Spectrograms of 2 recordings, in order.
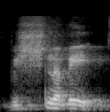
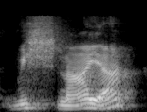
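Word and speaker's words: Viṣṇave: call it as Vishnaya, but actual correct word is Vishnave. So a Brahmana can pronounce it as Vishnave, and a less intelligent person can call it as Vishnaya.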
